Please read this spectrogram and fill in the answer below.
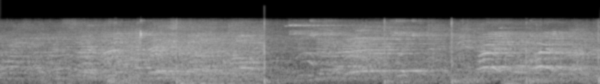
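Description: Basketball game in a gym: a ball bouncing on the hardwood court in a few sharp knocks, under shouts from players and spectators echoing in the hall.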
